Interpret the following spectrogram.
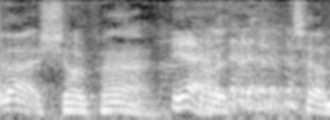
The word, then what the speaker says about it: Chopin: You have to say it like that, Chopin.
